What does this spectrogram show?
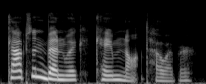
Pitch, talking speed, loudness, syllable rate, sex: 225 Hz, 145 wpm, -17 LUFS, 5.0 syllables/s, female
